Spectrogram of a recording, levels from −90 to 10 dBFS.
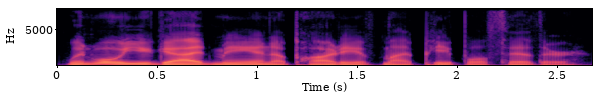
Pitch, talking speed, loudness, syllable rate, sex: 100 Hz, 270 wpm, -18 LUFS, 6.2 syllables/s, male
